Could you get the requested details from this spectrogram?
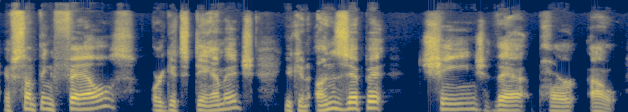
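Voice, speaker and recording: Male infomercial presenter: relaxed, mellow tone, hard-sell ad copy delivered with emphasis, very dry recording. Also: fairly high pitch, slow pace, dry recording. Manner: hard-sell, emphatic, repeats selling points. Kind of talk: sales pitch, product demonstration.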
